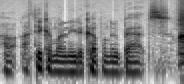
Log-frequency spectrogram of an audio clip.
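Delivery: low-key, quick, soft punchline; understated, muttered aside; retold deadpan joke. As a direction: toss it off quietly as a retold joke. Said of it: "kinda shakes his head and he goes".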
